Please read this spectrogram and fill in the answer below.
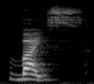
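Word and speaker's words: weiß: with s but actually they are written with s set even though the pronunciation is completely similar for example vice vice means white fball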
